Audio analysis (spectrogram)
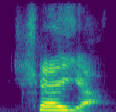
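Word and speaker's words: CEIA: And the new sponsor is Cheya. And it's spelled C-E-I-A.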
